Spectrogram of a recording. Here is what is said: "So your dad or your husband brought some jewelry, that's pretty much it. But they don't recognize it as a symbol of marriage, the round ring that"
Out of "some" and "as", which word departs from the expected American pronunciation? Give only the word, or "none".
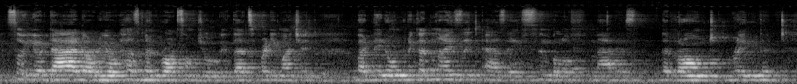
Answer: none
